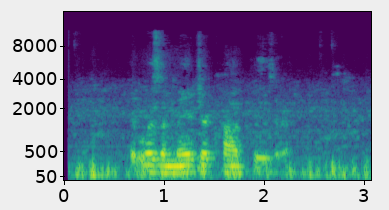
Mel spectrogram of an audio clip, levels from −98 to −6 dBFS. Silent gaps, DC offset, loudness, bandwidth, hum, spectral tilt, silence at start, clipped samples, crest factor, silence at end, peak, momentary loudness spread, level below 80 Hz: none; under 0.1%; -19 LUFS; 6.6 kHz; none; -9.5 dB/octave; 0.1 s; under 0.1%; 16 dB; 0 s; -4 dBFS; 17 LU; -34 dBFS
